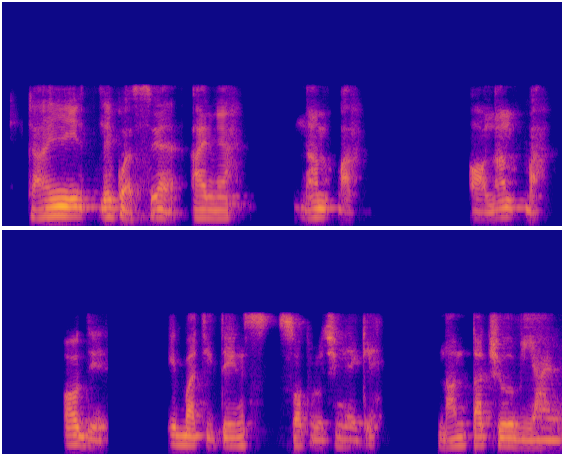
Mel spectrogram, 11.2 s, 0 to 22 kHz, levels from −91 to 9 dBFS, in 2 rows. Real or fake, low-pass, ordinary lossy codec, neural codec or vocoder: fake; 5.4 kHz; none; codec, 16 kHz, 2 kbps, X-Codec, HuBERT features, trained on general audio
